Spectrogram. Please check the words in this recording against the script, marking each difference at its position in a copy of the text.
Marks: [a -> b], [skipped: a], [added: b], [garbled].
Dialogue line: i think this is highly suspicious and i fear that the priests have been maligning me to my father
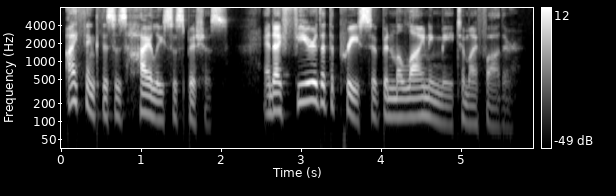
i think this is highly suspicious and i fear that the priests have been maligning me to my father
